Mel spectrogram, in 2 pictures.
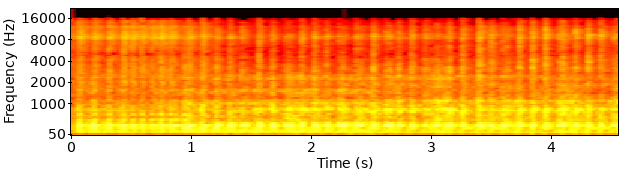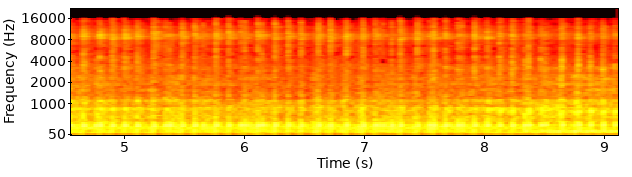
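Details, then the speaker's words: Yamaha TZM two-stroke just after a full overhaul, cylinder block cut to new spec, not yet tuned and still in break-in, so starting is a bit hard: steady idle with an even, quiet crackle, no bottom-end or piston knock; engine runs quiet, normal. "Enjin senyap."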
